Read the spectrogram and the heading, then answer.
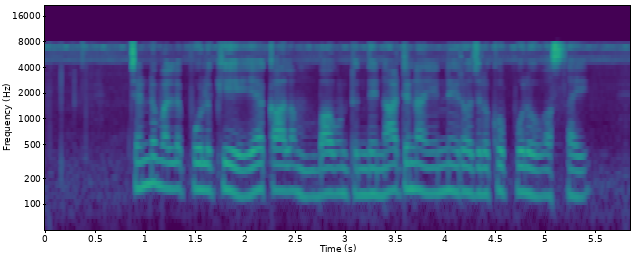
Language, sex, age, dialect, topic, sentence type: Telugu, male, 18-24, Southern, agriculture, question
